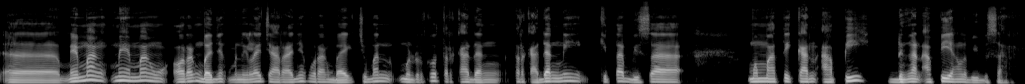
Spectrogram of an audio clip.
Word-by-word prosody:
Eee, 100 -2 +1
memang 180 - +3
memang 175 -4 +1
orang 145 +6 +2
banyak 115 +1 +3
menilai 110 +5 0
caranya 115 +1 -1
kurang 115 -6 -3
baik, 100 0 +3
cuman 140 +3 -3
menurutku 125 +7 -2
terkadang 110 -4 -3
terkadang 130 +3 +1
nih, 160 -2 -2 0.2
kita 150 -1 -2
bisa 115 0 +1 0.7
mematikan 130 0 +1
api 160 - +1 0.2
dengan 115 +3 +2
api 120 +3 +3
yang 120 - -1
lebih 100 -3 -3
besar. 90 -2 -7
120 Hz, 135 wpm, -25 LUFS, 110-145 Hz, 0.7 s, memang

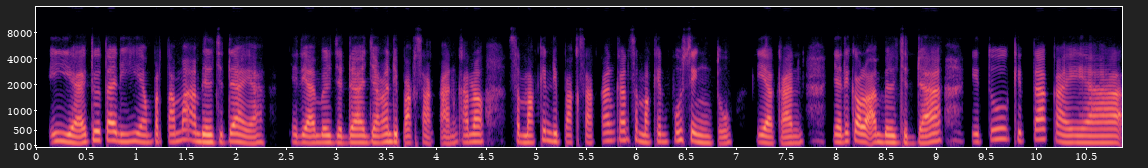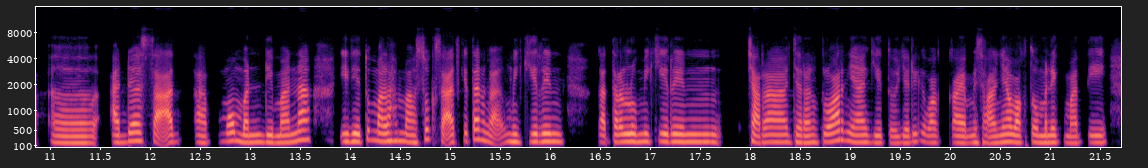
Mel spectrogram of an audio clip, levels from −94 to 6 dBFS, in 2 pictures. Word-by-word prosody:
Iya, 205 -2 +2
itu 235 +6 +2
tadi 215 -3 +1
yang 185 -1 -2
pertama 195 +5 -2
ambil 195 -2 +6
jeda 190 +1 +1
ya. 160 0 -2 0.3
Jadi 185 0 -2
ambil 180 +2 +2
jeda, 180 +1 +1
jangan 180 +2 +1
dipaksakan. 170 -1 -3
Karena 195 +1 +2 0.3
semakin 200 +4 -2
dipaksakan 185 +1 -4
kan 235 +1 -1
semakin 195 -2 -4
pusing 215 -5 -1
tuh, 160 +3 -6 0.3
iya 175 -3 +3
kan. 160 +3 -2 0.3
Jadi 190 +1 0
kalau 205 -4 +6
ambil 185 0 +3
jeda 175 +5 +1 0.3
itu 255 +8 -5
kita 255 +4 -1
kayak, 175 -3 +1
eee, 170 -1 0 0.2
ada 185 +4 +2
saat 190 - +2 0.2
ap 180 0 -4
momen 195 -3 +2
di 185 - +2
mana 200 +8 +3 0.3
ini 200 0 +5
tuh 250 - -6
malah 215 0 +3
masuk 195 +5 -2
saat - - +3
kita 215 +5 +1
nggak - - -2
mikirin, 200 +1 +1 0.3
nggak 180 -2 -1
terlalu 195 +1 +5
mikirin 200 -1 +2 0.6
cara 190 -1 +2
jalan 180 -1 -1
keluarnya 200 -2 +2
gitu. 175 -2 -5
Jadi 180 +4 -4
wak 180 -2 -2
kayak 175 -2 0
misalnya 180 +1 +1
waktu 185 0 +1
menikmati 180 0 -2
185 Hz, 160 wpm, -23 LUFS, 180-205 Hz, 0.6 s, ambil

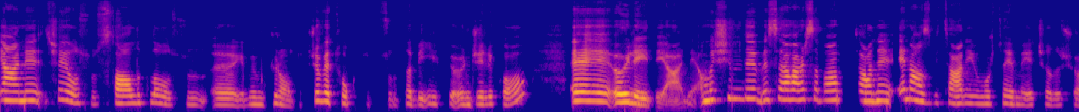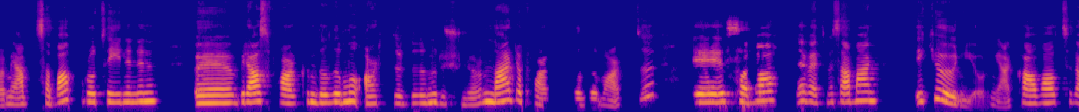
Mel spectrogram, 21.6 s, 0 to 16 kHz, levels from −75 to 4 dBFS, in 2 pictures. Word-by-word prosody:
yani, 285 -2 +3
şey 295 +1 -5
olsun, 220 -6 -5
sağlıklı 220 +3 0
olsun, 180 -3 -10
eee, 170 -2 -4
mümkün 185 +4 -8
oldukça 175 - -6
ve 255 -2 +3
tok 205 -3 -9
tutsun. 165 -2 -25
Tabii, 190 -3 -6
ilk, 195 0 -13
öncelik 190 +2 -6
o. 465 0 -4 0.4
Eee, 270 -2 +6
öyleydi, 220 -8 +8
yani. - - -7
Ama 275 +2 +2
şimdi, 335 +2 -3
mesela, 300 +2 0
her 310 0 +5
sabah 300 -2 0
1 300 0 -21
tane, 265 0 +2
en - - -3
az 265 -8 +1
1 220 - -21
tane 215 -1 -1
yumurta 200 +1 -9
yemeye 180 -4 -7
çalışıyorum. 165 0 -12
Yani, 190 +2 -3
sabah 235 +7 +2 0.2
proteininin, 245 +2 0 0.3
eee, 220 +1 +4
biraz 255 +1 +6
farkındalığımı 235 +3 +1
arttırdığını 210 +2 -5
düşünüyorum. 195 +5 -3
Nerede 270 +3 +4
farkındalığım 170 0 -9
arttı? - - -10 0.5
Eee, 240 +1 +5
sabah, 255 +3 +1 0.2
evet, 245 -4 -4
mesela, 245 +1 0
ben 275 0 +2 0.4
2 295 +6 -3
öğün 210 - +2
yiyorum. 145 +5 -19
Yani, - - -11
kahvaltı 225 +1 0
ve 220 - -4
230 Hz, 150 wpm, -22 LUFS, 195-265 Hz, 0.5 s, öyleydi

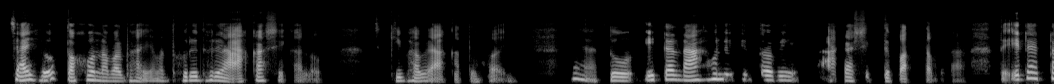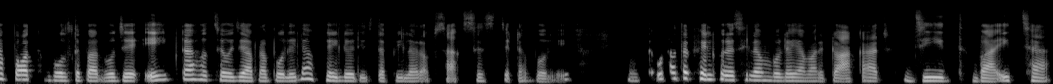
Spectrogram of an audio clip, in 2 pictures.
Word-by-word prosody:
যাই 195 +3 +7
হোক 190 +9 +4
তখন 200 +5 +3
আমার 155 -2 0
ভাই 155 - -3
আমার 160 - -8
ধরে, 180 +1 +1
ধরে 185 -1 +1 0.2
আঁকা 175 +5 0
শেখালো - - -12 0.8
কিভাবে 165 -2 -2
আঁকাতে - - -14
হয়, - - -9 0.7
হ্যাঁ। 240 -5 -2 0.2
তো - - +4 0.4
এটা 215 +1 +3 0.2
না 190 - +9 0.2
হলে 240 0 +3
কিন্তু 230 -1 -13
আমি 195 0 -3 0.5
আঁকা - - -2
শিখতে - - -6
পারতাম - - -2 0.2
না। - - -16 0.4
তো - - -11
এটা 220 +6 +3
একটা 260 0 0
পথ 220 0 +6 0.2
বলতে 180 0 +2
পারব 165 -1 +2 0.2
যে, 170 - +6 0.2
এইটা 220 +3 +1
হচ্ছে 205 -1 -4
ওই 170 - +3
যে 175 - +7
আমরা 160 +1 -2
বলি 160 0 +2
না 260 - +4 0.2
failure 165 -4 +2
is - - -15
the 150 - -1
pillar 150 -1 -3
of - - -17
success 160 -1 -6 0.2
যেটা 150 - -7
বলি। 135 -2 -7 0.6
হুম, - - -10 0.2
ওটা 265 +2 -1
তো - - +9
ফেইল 250 -4 +5
করেছিলাম 205 -2 +2
বলেই 165 0 +1
আমার 155 0 -5
একটু 150 - -5
আঁকার 155 -1 -4 0.4
জিদ 165 -1 +3 0.3
বা 150 -2 +3 0.2
ইচ্ছা 175 -1 -4
175 Hz, 165 wpm, -24 LUFS, 160-215 Hz, 0.8 s, না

